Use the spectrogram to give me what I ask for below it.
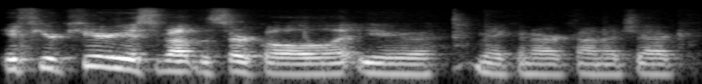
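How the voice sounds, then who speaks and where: A game master narrating a tabletop game, pausing often with ums and small laughs. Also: mid-range voice, a little hiss or hum, poor audio. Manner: slow, halting, many ums and laughs.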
